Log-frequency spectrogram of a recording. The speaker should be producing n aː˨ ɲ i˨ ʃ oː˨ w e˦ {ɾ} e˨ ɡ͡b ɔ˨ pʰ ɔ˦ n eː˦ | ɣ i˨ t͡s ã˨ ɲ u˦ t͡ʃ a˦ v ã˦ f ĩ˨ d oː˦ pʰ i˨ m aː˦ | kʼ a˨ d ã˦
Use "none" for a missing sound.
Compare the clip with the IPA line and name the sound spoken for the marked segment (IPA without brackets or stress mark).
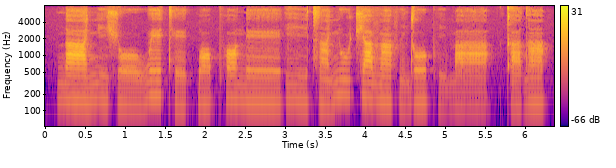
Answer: tʰ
